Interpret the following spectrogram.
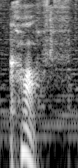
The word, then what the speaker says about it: cough: do you have a cough the word cough has an unusual pronunciation instead of a g sound we have an F sound here do you have a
